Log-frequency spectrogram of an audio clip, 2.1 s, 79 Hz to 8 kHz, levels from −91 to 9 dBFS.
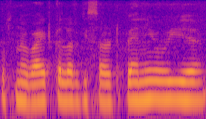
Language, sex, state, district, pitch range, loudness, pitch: Hindi, male, Bihar, Gopalganj, 160-170 Hz, -19 LUFS, 165 Hz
